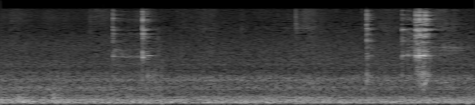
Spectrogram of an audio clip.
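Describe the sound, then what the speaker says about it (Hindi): Metal spoon lightly clinking against a bowl while an ingredient is spooned in for coconut rolls, a few sharp separate chinks spread over a soft steady background, no talking. "मैं चम्मच से डाल रही हूँ ताकि ये ज्यादा ना हो जाए"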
